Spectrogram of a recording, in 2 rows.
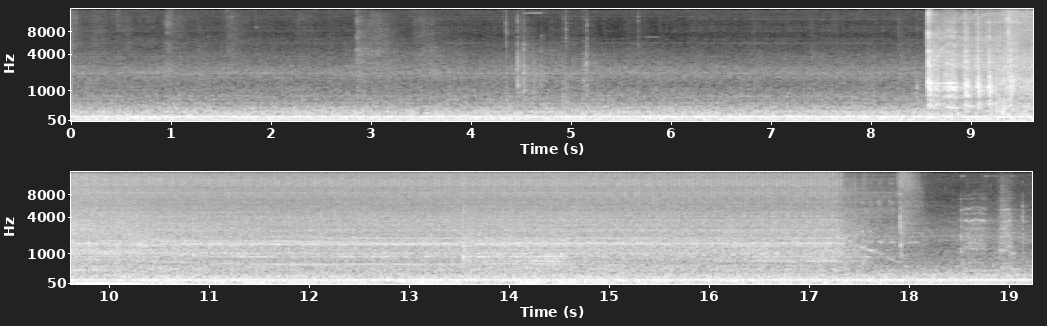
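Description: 2015 Ford Focus's 2.0-litre four-cylinder engine starting about eight seconds in, catching right away on fresh spark plugs and coil packs, then running smoothly with no miss before the sound drops away near the end. A steady low hum lies under it throughout.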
